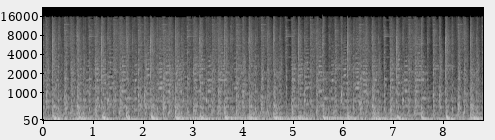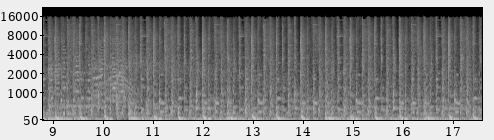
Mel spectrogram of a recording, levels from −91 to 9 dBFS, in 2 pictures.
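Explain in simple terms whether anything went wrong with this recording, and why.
A doubled audio track, likely from a second, slower capture of the same sound, plays a slightly quieter copy about a second and a half late, from the start until 4.52 s.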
